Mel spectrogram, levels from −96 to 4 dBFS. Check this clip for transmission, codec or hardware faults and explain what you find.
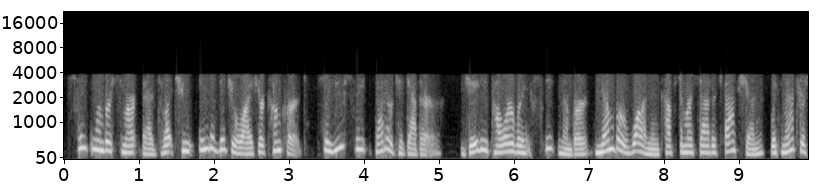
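The speech shows tandem speech coding, audible across the whole clip. The sound seems to have passed through several different speech codecs in a row, perhaps four, each decoding and re-encoding what the previous one left. Each stage adds its own errors on top of earlier damage. The result is rougher, more muffled and more warbly than any single codec would make it. Nothing is present above 3.7 kHz, which fits narrowband telephone links.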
